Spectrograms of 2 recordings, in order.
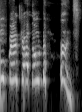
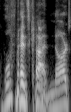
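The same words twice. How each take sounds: First: High mock protest; protesting kid. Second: Slow, measured mock amazement; amazed discovery. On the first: Kid argues about Wolfman's anatomy, high mock protest. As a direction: imitate a kid objecting, pitch way up. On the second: Kid finds Wolfman does have them, slow mock amazement. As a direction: imitate a kid's stunned realisation, drawn out slowly. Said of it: "I love that line, the delivery".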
